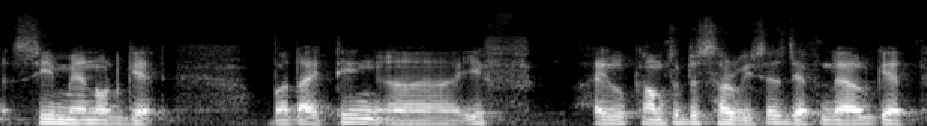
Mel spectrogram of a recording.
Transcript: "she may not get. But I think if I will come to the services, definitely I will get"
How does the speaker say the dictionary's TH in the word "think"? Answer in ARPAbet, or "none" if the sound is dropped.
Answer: T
